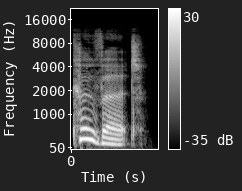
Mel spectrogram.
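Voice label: "covert", British English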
